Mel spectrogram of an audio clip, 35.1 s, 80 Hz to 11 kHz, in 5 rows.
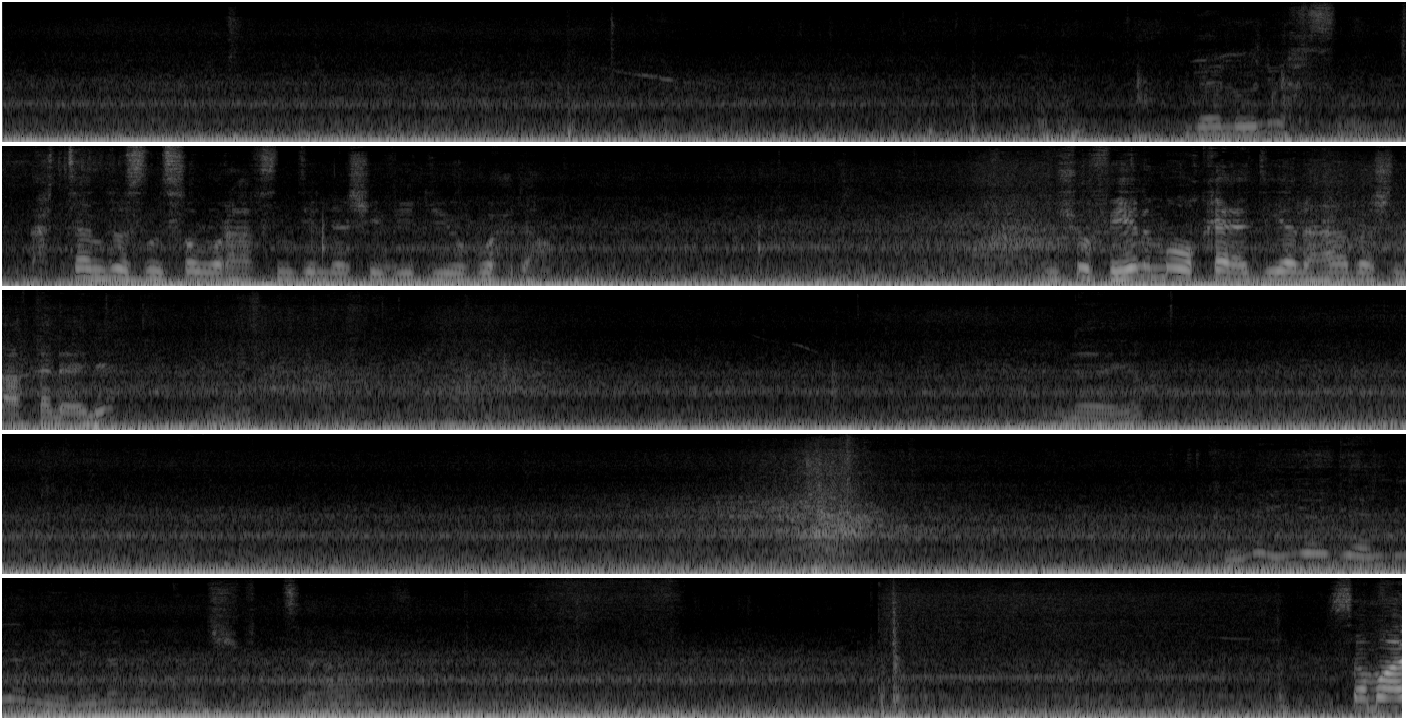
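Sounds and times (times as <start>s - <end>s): car engine and tyre rumble: 0.0s - 35.0s
passing vehicle whoosh: 9.6s - 34.8s.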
